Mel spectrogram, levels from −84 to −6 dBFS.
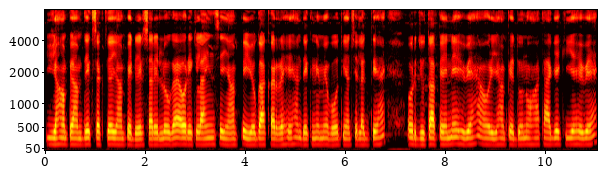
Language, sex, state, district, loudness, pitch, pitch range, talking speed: Maithili, male, Bihar, Begusarai, -31 LUFS, 130 Hz, 130-135 Hz, 235 wpm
